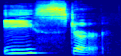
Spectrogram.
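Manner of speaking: Easter drawn out as Ea, ster; syllable by syllable. Shown as a demonstration. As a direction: break Easter into two clear beats for the class. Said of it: "we'll say Easter together".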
